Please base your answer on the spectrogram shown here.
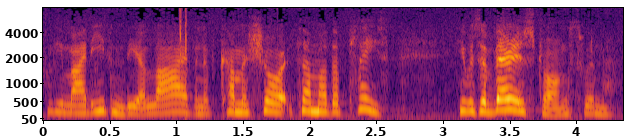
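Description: Actress as a wistful young castaway widow. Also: female voice, mid-range voice, quick pace, dull audio, close to an everyday voice. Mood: anxious, hopeful. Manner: ladylike, wistful, dramatic. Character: sweet, youthful female castaway playing grieving widow. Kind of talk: classic radio drama acting.

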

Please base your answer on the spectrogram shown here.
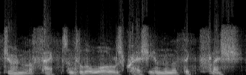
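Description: An actor playing an anguished, self-reproaching chemist in a brooding, fragmented monologue for an old-time radio drama. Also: male voice, sits low, level tone, measured pace, bright, forceful tone. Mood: bitter, haunted. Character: anguished, self-reproaching male chemist recalling his downfall. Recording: muffled, noisy old radio recording.

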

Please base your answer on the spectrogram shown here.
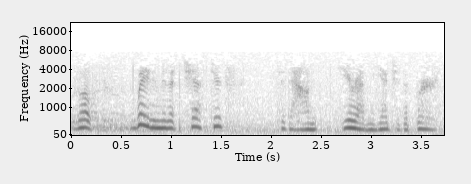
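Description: A woman's voice: on the high side, a little fast, mellow, lightly acted. An actress playing a doting, girlish young bride who dithers and coos plaintively in an old-time radio comedy. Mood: cooing, plaintive. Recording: muffled, noisy old radio broadcast.

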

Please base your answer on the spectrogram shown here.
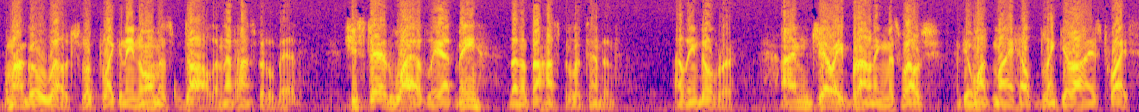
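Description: Hardboiled private eye, clipped and sure of himself, lowish voice, lots of swing, old radio play. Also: male voice, lively intonation, fairly bright tone, a little hiss or hum, low-quality recording. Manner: brisk, clipped, self-assured. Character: hardboiled male private detective narrator. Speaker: narrator and lead. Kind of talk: 1940s radio acting.

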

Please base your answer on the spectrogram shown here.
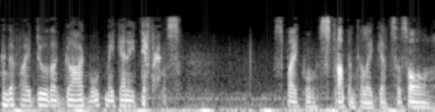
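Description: An actor playing a desperate, cornered defense lawyer in a 1940s radio drama, agitated, evasive and afraid. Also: male voice, lowish voice, normal speed, a little hiss or hum, close to an everyday voice. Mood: anguished, afraid. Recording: muffled old radio recording.

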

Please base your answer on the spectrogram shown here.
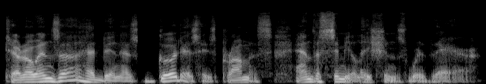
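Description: Gravelly, husky male audiobook narrator. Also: medium pitch, big pitch swings, moderate pace, a little mellow, no echo, clean studio sound. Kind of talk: scripted dramatic narration of science fiction.

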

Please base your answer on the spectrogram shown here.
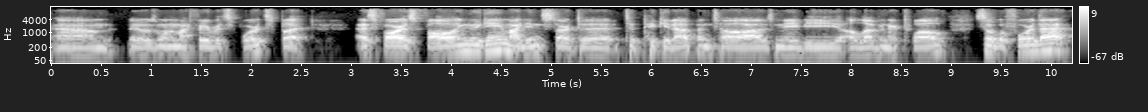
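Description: A young man speaking as a guest on a sports interview, telling his stories casually. His voice sits somewhat low with very little rise and fall. He often hesitates and restarts as he goes. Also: a bit bright. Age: young adult. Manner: hesitant, many fillers and restarts. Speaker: guest, college goalkeeper.

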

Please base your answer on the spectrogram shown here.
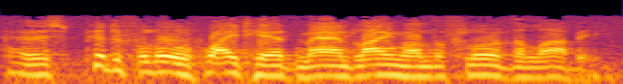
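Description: An actor playing a distraught military airman in a radio drama, halting and stammering as he speaks. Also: medium pitch, a little hiss or hum, lightly acted. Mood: weary, shaken. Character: anguished military airman confessing to a killing. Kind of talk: old-time radio drama acting. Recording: dull old radio recording.

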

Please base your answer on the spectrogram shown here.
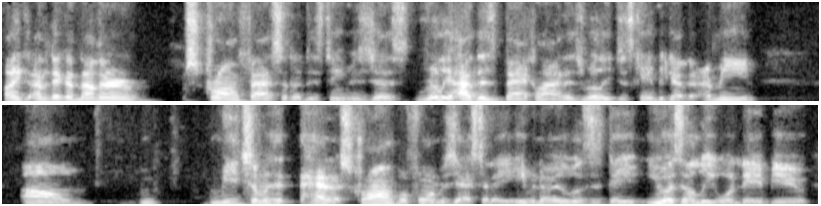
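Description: A man's voice: mid-range voice, steady tone, fairly quick, poor audio. American man in casual soccer podcast chat. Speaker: sports podcast co-host.

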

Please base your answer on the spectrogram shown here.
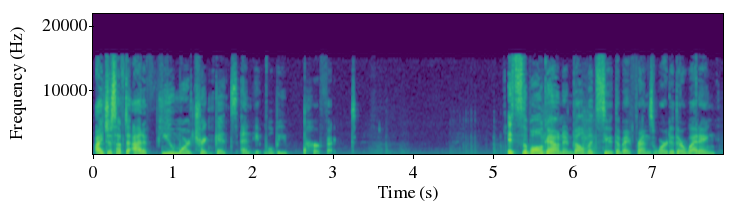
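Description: A woman's voice: on the low side, normal speed, a little hiss or hum, natural voice. Woman playing a chatty, flustered vampire cafe owner. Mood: cheerful, chatty. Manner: chatty, apologetic, giggly. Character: friendly, flustered female vampire running a cozy cafe. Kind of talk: roleplay audio drama addressed to the listener.

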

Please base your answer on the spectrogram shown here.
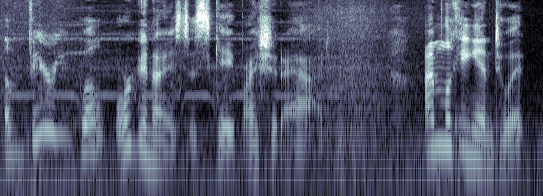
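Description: An actress playing a sarcastic federal investigator in a science fiction audio drama, with a brisk, clipped, sardonic manner. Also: female voice, medium pitch, very animated, music in the background. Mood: businesslike. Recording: clear vehicle noise behind voice.

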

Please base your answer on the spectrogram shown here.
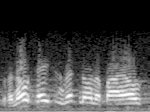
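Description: A man with a fairly high voice narrates a crime case in a formal, deliberate 1930s radio style. Music plays behind him, and the recording is dull and lo-fi. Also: steady tone.

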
